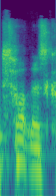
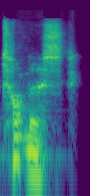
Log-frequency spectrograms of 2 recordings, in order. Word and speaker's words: Totnes: So people who are kind of from Totnes call it Totnes, people who aren't, they call it Totnes, like Loch Ness. If you pronounce it Totnes, it gets frowned upon by some people.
